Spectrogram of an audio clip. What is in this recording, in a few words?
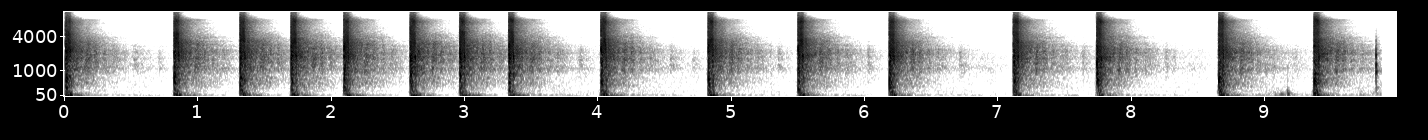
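pneumatic air gun shooting; weapon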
